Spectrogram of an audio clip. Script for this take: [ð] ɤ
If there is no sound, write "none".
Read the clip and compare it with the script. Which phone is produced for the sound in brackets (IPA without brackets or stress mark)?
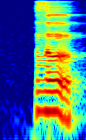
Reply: ð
